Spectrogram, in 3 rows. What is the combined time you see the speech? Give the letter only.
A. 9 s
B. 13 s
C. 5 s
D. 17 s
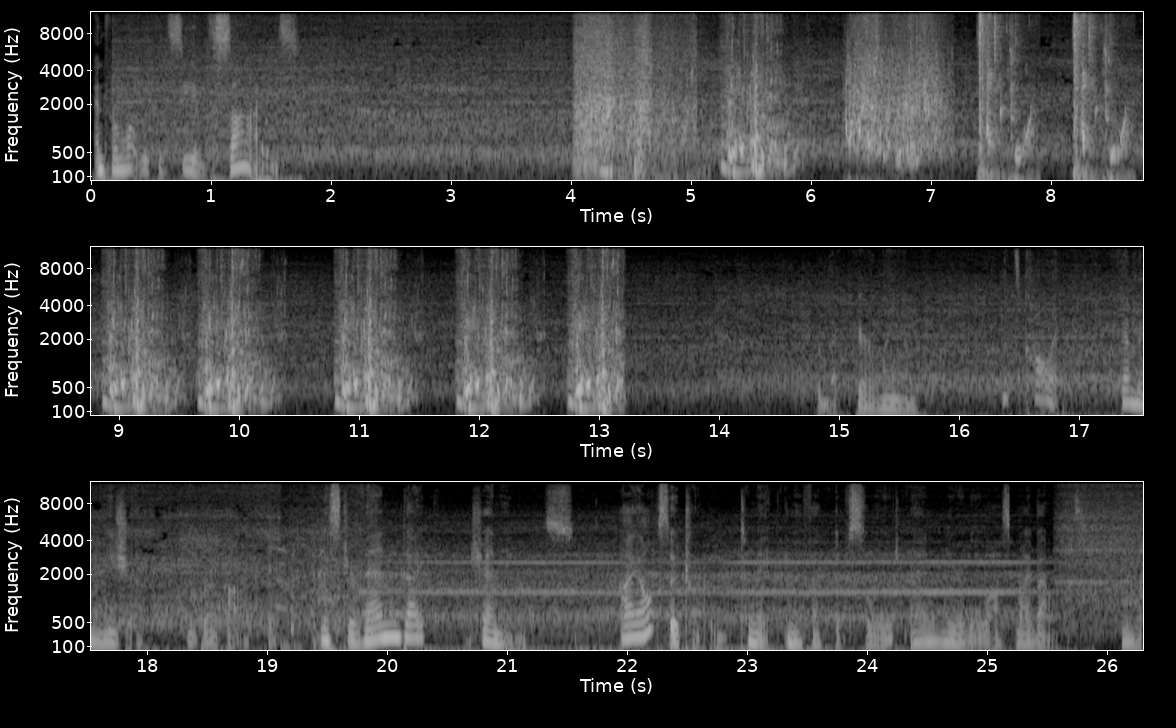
B.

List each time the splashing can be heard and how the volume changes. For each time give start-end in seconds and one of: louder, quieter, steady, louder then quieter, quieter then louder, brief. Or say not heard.
4.0-13.2 steady.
